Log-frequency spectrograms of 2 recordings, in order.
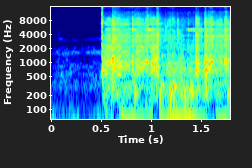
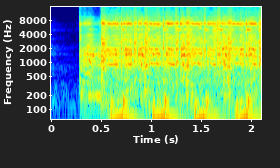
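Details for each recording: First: Junkyard Yamaha Warrior 350 single-cylinder engine, fuel poured down the cylinder: after silence it catches and pops raggedly on the primed charge, firing briefly but not yet running on its own fuel supply. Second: Junkyard Warrior 350 engine cranking during compression test after freeing a valve that was held open; even, strong beats about 2.5 per second, reading about 90 psi, throttle not held open; compression now judged acceptable.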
